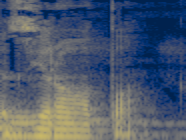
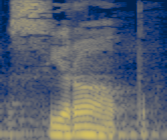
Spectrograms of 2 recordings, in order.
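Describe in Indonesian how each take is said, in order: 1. Konsonan itu diawali dengan bunyi z yang bersuara. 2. Konsonan itu diawali dengan bunyi s yang ringan dan biasa. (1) "menggantinya dengan zai" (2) "menggunakan huruf sin"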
